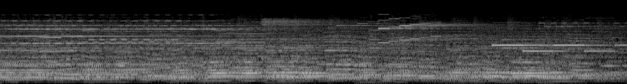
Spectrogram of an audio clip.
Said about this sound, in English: Crowd imagination and participation aside, the night's most audible ringtones were performed by the musicians on stage.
